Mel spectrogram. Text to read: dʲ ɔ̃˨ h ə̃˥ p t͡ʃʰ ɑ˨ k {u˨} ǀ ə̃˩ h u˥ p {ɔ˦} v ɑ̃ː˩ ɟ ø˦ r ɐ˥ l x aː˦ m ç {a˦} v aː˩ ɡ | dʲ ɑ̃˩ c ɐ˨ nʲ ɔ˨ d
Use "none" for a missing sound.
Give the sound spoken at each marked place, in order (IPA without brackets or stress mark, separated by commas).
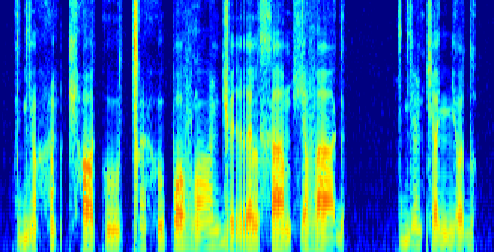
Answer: uː˨, ɔ˦, a˦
